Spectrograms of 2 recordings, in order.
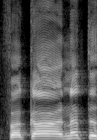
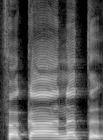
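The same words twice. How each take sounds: Both takes have the same delivery.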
